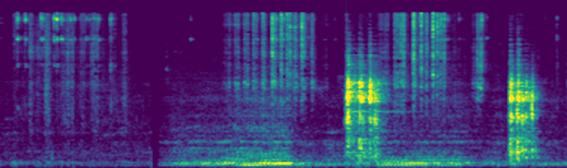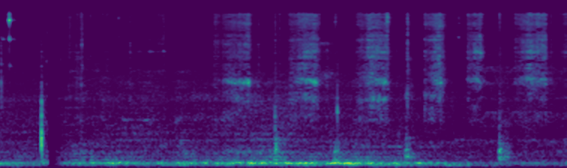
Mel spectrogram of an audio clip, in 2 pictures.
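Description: Kitchen handling noises from preparing raw potatoes: rubbing, two louder clatters about five and seven seconds in, and light clicks of a knife cutting potato into sticks near the end, over a low steady hum.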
